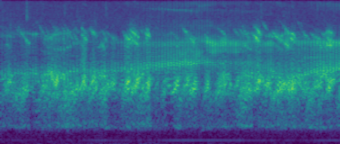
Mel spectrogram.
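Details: Continuous frog chorus by a house doorstep, countless croaking voices blending into a constant pulsing chatter, a faint low electrical hum beneath.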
